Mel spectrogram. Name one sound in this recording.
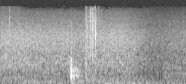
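A cat lands with a soft thud.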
